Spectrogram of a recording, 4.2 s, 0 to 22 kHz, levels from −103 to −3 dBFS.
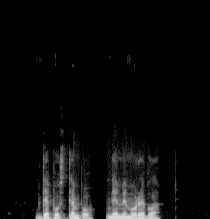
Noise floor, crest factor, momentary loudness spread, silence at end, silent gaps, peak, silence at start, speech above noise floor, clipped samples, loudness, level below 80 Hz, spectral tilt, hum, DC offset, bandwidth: under -90 dBFS; 18 dB; 11 LU; 1 s; none; -4 dBFS; 0.7 s; over 70 dB; under 0.1%; -21 LUFS; -56 dBFS; -9.5 dB/octave; none; under 0.1%; 6.6 kHz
